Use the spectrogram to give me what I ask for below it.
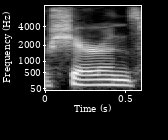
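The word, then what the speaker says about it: Charon: learning about, you know, Sharon's formation or or Karen depending on how you like to pronounce it or the potential for a subsurface ocean.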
